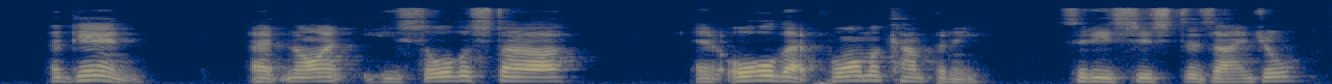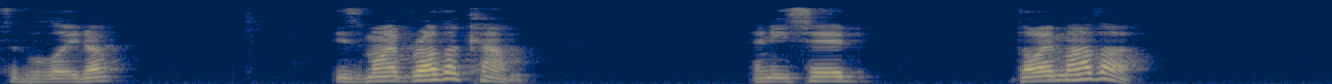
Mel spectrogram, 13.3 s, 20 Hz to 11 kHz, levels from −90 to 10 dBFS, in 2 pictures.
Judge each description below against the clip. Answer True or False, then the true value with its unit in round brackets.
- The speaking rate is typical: False (125 wpm)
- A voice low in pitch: False (155 Hz)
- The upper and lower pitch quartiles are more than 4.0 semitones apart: False (3.7 semitones)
